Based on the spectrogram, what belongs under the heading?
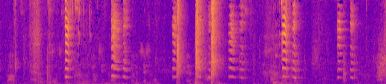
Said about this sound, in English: Now beat him down. Because that's what usually got to get the dog going.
